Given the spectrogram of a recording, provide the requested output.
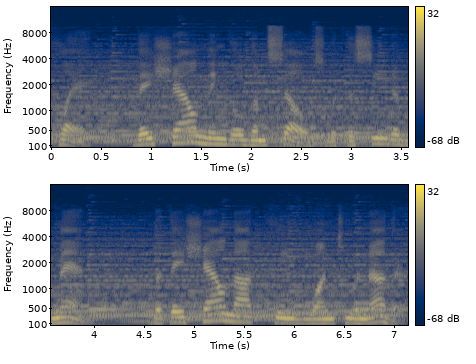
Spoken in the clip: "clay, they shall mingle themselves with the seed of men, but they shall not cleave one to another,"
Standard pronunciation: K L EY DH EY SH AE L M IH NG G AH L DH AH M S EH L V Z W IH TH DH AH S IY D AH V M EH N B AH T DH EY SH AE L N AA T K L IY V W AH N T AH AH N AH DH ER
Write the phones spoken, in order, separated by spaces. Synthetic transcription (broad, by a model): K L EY DH EY SH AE L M IH NG G L DH AH M S EH L V Z W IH DH AH S IY D AH V M EH N B AH T DH EY SH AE L N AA T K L IY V W AH N T AH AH N AH DH ER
